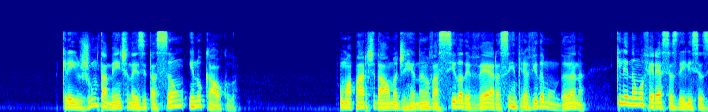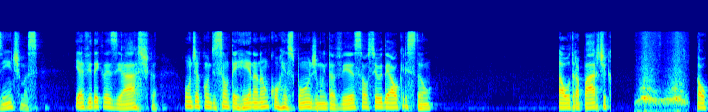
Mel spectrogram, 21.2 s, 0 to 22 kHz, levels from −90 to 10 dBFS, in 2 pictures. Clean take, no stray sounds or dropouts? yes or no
no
